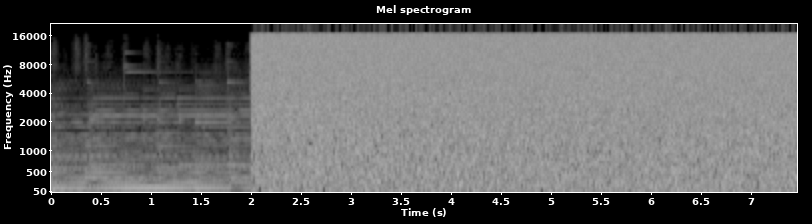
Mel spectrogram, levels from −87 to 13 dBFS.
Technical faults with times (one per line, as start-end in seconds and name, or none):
2.00-7.47 samples built from the wrong bytes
